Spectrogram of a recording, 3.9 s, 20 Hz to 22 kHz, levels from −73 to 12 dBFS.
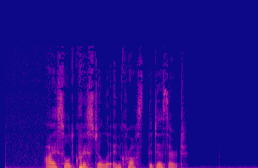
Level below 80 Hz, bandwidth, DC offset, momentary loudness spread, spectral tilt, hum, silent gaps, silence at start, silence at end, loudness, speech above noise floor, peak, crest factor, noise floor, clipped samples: -36 dBFS; 16 kHz; under 0.1%; 17 LU; -6 dB/octave; none; none; 0.1 s; 1.1 s; -25 LUFS; 34 dB; -6 dBFS; 22 dB; -58 dBFS; under 0.1%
